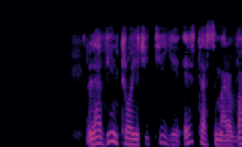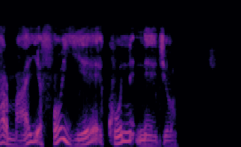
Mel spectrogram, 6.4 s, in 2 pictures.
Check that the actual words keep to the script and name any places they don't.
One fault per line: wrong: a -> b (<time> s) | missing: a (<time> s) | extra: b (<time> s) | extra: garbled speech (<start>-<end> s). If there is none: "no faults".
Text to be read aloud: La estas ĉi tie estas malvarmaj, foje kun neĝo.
wrong: estas -> vintroj (1.4 s)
